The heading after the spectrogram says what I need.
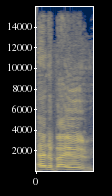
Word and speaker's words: Adebayo: Yes, Bam, how do you pronounce his name? I have to read it now. Adebayo.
